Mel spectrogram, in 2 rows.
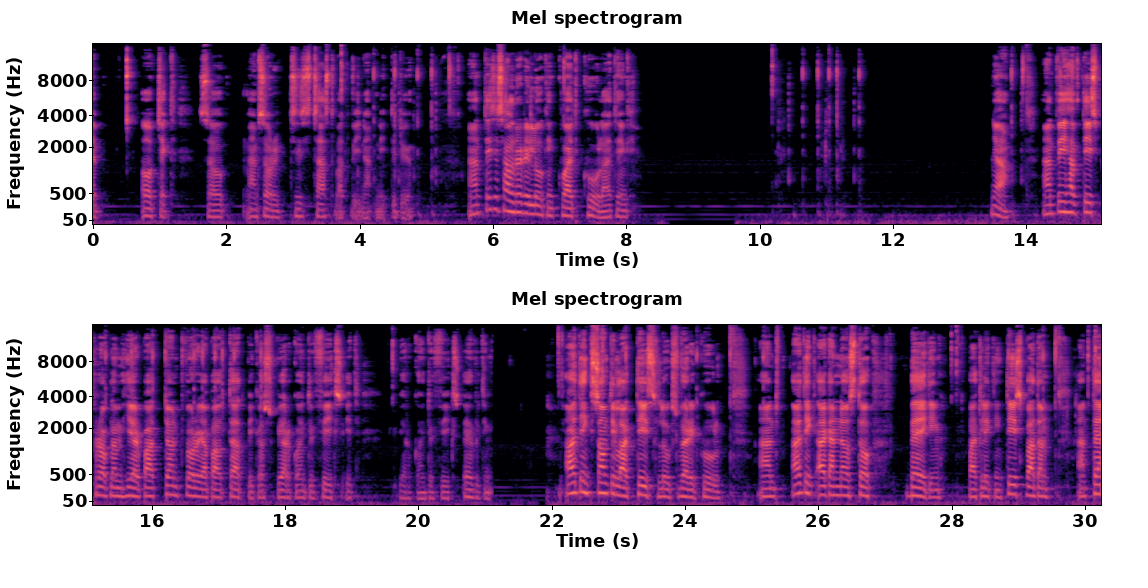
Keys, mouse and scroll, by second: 4.2-7.1 middle drag, 7.1-8.8 drag, 10.4-13.2 middle drag, 13.8-18.9 middle drag, 19.8-21.0 drag, 23.0-26.9 middle drag, 27.9-29.8 drag, 28.7-30.2 middle drag, 29.7 a, 30.0-30.2 right drag.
